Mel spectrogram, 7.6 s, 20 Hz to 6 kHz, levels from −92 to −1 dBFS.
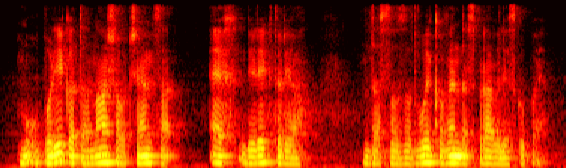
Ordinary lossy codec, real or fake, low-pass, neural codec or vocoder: none; real; 5.4 kHz; none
